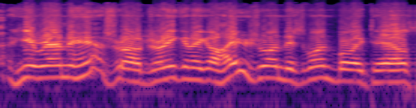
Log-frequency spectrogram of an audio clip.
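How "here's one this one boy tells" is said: usual speaking voice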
